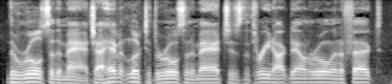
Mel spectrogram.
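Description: A man's voice: fairly low pitch, fairly even intonation, rapid-fire, a little mellow, dry recording, studio quality. A man in his thirties co-hosting a casual sports radio show, laid-back and agreeable. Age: 30s.

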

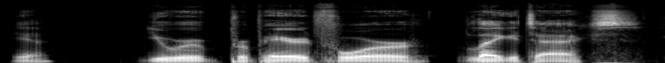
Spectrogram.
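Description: Man, co-host, very low voice, dry close sound, relaxed chatty delivery. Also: takes it slowly, clear, resonant tone, no echo. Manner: laid-back, many agreeing fillers. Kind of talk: casual chat.

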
